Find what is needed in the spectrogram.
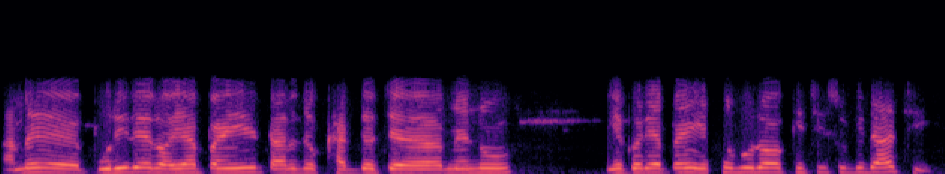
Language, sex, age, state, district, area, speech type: Odia, male, 18-30, Odisha, Kendrapara, urban, conversation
